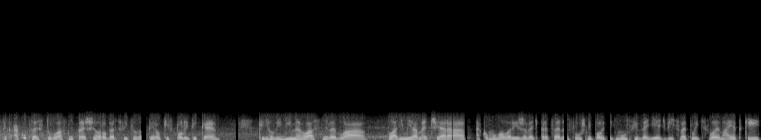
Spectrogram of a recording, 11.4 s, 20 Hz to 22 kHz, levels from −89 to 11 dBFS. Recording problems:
phone-call audio
traffic noise; noticeable; until 7 s; 20 dB below the speech
choppy; occasionally; 3% of the speech affected

